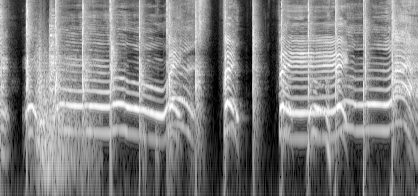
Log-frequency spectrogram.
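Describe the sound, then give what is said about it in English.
Sharp hand claps repeat in a quick, uneven rhythm of roughly a dozen or more, sounding over a sustained, wavering voice that chants or sings between short pauses. “I just clapping because I want the Seahawks to lose.”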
